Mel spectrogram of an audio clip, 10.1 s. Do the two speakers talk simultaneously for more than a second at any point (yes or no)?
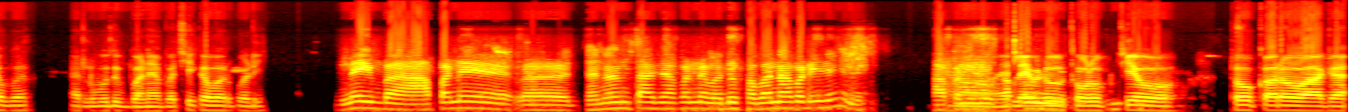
yes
